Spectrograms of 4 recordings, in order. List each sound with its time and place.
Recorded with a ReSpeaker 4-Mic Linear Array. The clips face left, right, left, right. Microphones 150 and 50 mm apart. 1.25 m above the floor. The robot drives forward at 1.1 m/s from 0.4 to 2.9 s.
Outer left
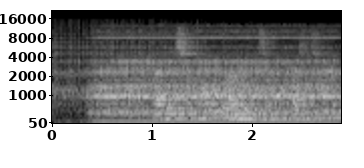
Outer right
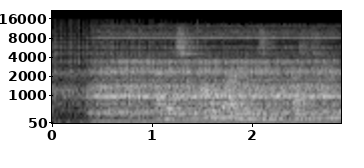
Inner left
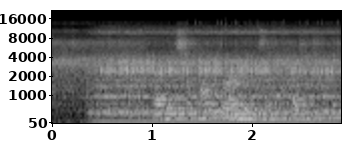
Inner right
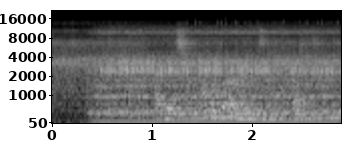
1.0 s a woman speaking: 65° left (ahead or behind), 3 m; by 2.8 s 40° left (ahead or behind), 4.5 m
